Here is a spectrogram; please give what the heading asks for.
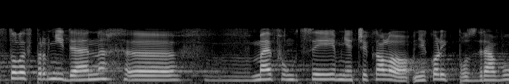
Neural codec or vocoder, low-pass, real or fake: none; 5.4 kHz; real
